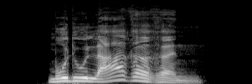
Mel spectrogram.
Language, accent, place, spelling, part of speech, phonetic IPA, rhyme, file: German, Germany, Berlin, modulareren, adjective, [moduˈlaːʁəʁən], -aːʁəʁən, De-modulareren.ogg
- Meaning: inflection of modular: 1. strong genitive masculine/neuter singular comparative degree 2. weak/mixed genitive/dative all-gender singular comparative degree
